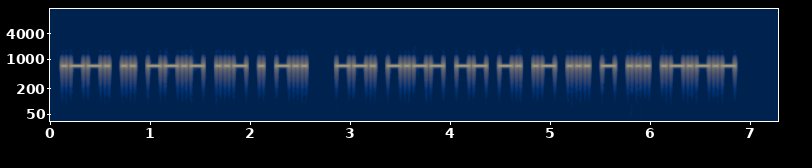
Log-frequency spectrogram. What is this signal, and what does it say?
Morse code, heard as a keyed tone, about 28 wpm, 700 Hz. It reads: PIQUED GYMNASTS.
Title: Pangram Challenge v2 - 28wpm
